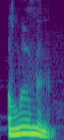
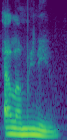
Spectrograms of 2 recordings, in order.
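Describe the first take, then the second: First: The word is said with four syllables. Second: The word is said with five syllables. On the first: This is how the audience says it. "You guys say aluminum, right?" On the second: This is the speaker's own way of saying it. "I'm saying aluminium"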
